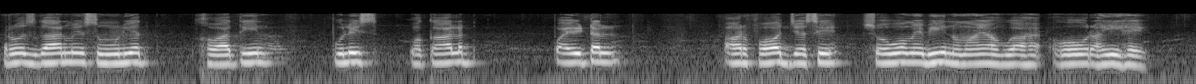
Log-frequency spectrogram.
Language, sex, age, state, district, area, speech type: Urdu, male, 18-30, Uttar Pradesh, Balrampur, rural, spontaneous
